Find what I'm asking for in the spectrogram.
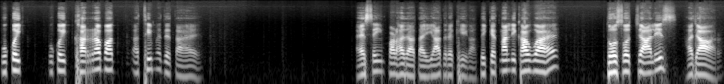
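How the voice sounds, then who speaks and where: A middle-aged man teaching a math class, firing constant questions at his students and scolding them mildly when they are slow. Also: a little high, fairly bright tone, clean tone, no echo.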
